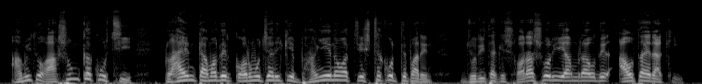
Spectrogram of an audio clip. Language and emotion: Bengali, fearful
